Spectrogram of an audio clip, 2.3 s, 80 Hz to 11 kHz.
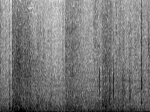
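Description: Musket gunfire in Assassin's Creed 3 Remastered during a Revolutionary War battle, a dense loud barrage of booming shots rolling together with battle noise and no clear voices.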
